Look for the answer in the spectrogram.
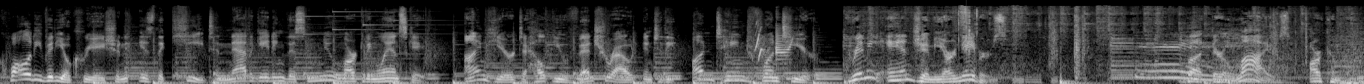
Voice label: Explainer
